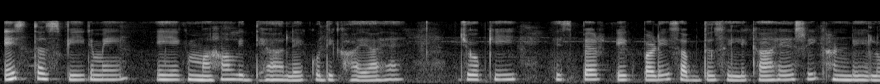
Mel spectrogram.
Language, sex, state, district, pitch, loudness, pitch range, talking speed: Hindi, female, Rajasthan, Jaipur, 215 Hz, -19 LUFS, 205-230 Hz, 135 wpm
